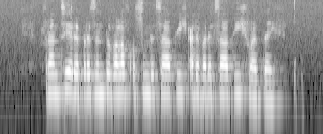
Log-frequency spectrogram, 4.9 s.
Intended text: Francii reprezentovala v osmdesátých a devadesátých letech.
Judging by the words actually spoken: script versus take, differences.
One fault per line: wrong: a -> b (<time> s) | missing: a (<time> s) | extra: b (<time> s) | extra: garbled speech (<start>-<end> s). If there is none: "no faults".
no faults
